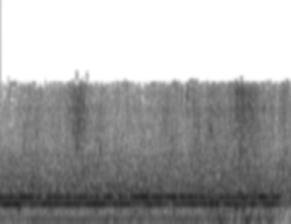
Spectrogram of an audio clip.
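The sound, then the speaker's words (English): The whistle of the Big Missouri, a paddle-wheel steamboat on a river, blows as a warning: one long, steady, loud note, held without a break over a rumbling boat engine and a rush of wind and water. “Once again, the whistle sounded as a warning.”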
